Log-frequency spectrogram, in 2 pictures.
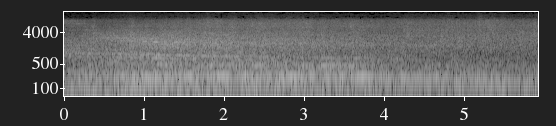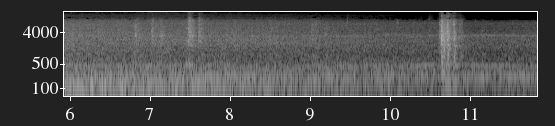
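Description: Matterhorn Gotthard Bahn HGe 4/4 electric locomotive passing close alongside with its train of coaches. The locomotive's motors whine in several falling tones, loudest in the first few seconds, before the rolling coaches fade to a steadier rumble. There is a sharp click near the end.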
